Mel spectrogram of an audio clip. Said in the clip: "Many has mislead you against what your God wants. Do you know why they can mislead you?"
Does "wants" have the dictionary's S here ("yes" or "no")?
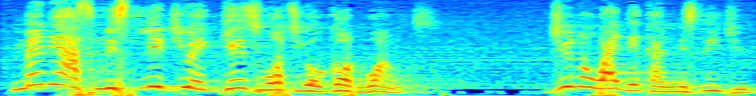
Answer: no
